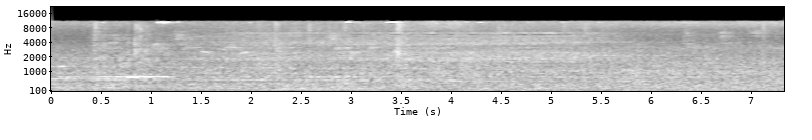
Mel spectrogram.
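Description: Slow-moving shunting movement in a rail yard: a small diesel shunter hauling the C58 239 steam locomotive, a steady rumble of engine and rolling wheels. A brief squeal comes about a second in.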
